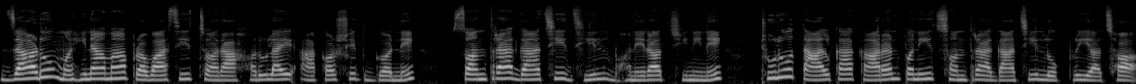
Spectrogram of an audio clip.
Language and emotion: Nepali, neutral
